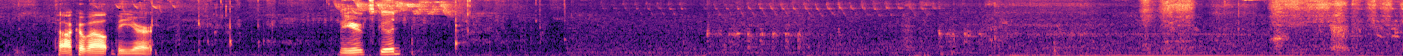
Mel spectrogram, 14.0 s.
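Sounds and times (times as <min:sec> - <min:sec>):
songbird trilling: 0:03.3 - 0:05.0, 0:05.6 - 0:10.2.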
